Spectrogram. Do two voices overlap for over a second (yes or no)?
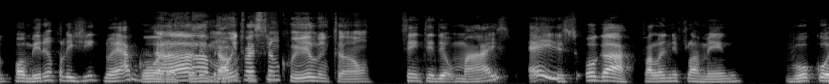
yes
